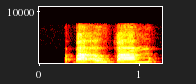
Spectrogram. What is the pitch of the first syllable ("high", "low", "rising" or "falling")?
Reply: rising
